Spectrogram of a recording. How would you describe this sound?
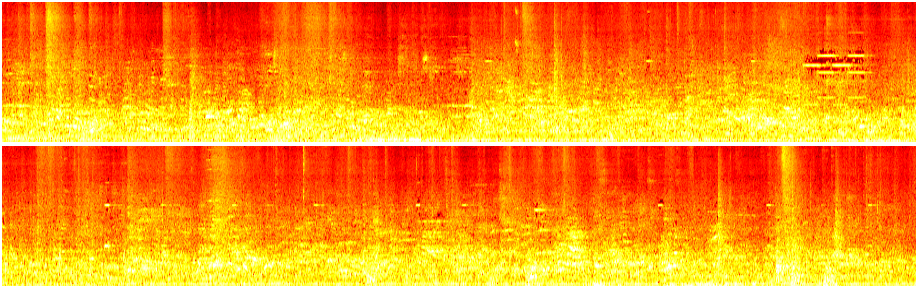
gravacion de sonido de gente que esta en el mercado pagando en el caja de pagos
mercado, super-market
